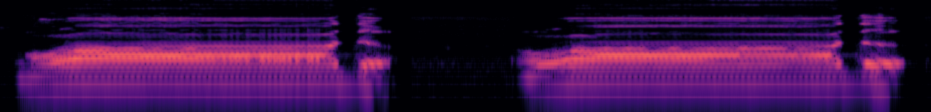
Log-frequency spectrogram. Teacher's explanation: غاد کا میں ایک بار دوبارہ مخرج بھی آپ کو بتا دوں۔ زبان کے کنارے کا دایاں یا بایاں کنارہ کروٹ، اس کو آپ دائیں طرف یا بائیں طرف کے اوپر کے مسوڑے سے ملائیں گے تو زاد ادا ہوگا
